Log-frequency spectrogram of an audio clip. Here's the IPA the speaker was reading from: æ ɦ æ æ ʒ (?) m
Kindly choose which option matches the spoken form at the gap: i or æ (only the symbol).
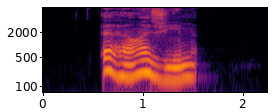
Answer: i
